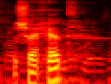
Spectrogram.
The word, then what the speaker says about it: Shahed: She came to a conclusion that these drones basically they're called Shahed, very similar to the pronunciation of Shahid's belt.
